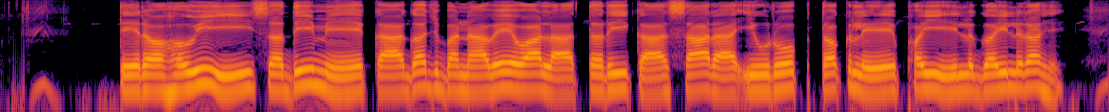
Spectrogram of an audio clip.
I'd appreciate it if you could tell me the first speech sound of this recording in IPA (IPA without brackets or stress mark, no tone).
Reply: t̪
